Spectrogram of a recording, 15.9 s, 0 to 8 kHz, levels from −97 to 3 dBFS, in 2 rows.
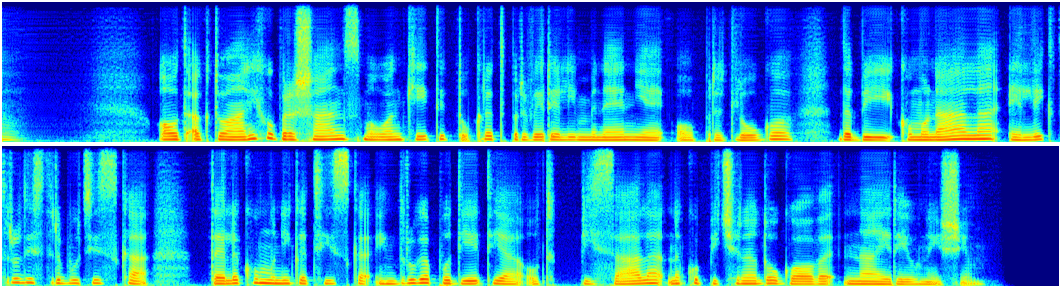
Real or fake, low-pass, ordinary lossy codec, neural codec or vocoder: fake; none; none; codec, 16 kHz, about 1 kbps, DyCAST, with the encoder's durations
